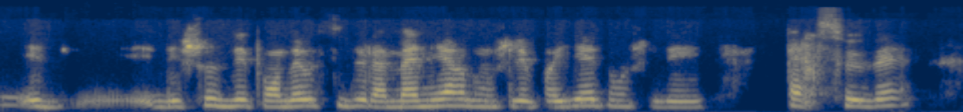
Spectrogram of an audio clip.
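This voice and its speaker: The woman's voice sits at a medium pitch. She talks fairly slowly. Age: 30s. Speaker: HR manager and mother. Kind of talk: testimony. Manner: halting.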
